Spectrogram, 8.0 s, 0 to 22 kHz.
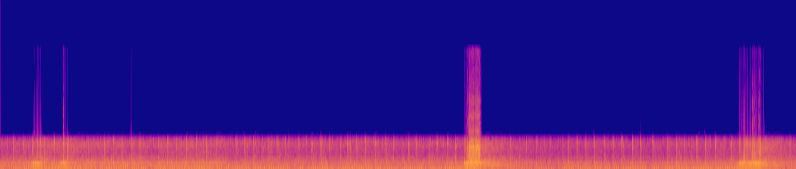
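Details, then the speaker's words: Craftsman chainsaw with new fuel lines, about 40:1 mix, run hot without choke, carb screws about 1.5 turns out: a buzzy two-stroke that bogs and stumbles when throttle is squeezed, though it revs up, with smoke. "uh but whatever but uh it starts and runs but it bogs a lot so like uh whenever i squeeze the throttle just box and but it does rev up"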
